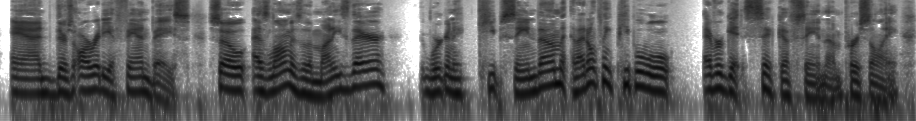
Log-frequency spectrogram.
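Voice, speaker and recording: A man with a plain, everyday voice, fairly high in pitch, with lively intonation, a moderate pace and very even loudness, in a dry, close sound with no echo. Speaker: radio producer and movie reviewer. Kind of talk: casual chat. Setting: home mic, remote call.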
